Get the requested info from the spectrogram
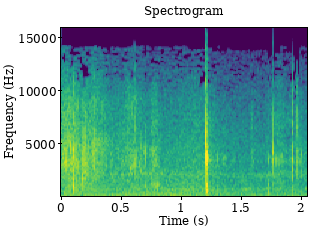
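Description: A single sharp click about a second in, then a couple of faint ticks, over quiet small-room tone.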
